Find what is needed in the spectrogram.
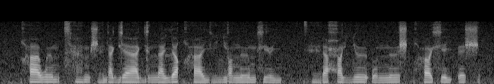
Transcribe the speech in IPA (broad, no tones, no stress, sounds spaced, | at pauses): qʰ ɛː w ɨː m t͡sʰ æ̤ m ʃ ɛ̤ j æ ɡʲ æː ɡʲ u n̪ æ lʲ ɨ qʰ ɪː j i̤ ʎ j ɔ n̪ ɨː m xʲ ɨː j | t̪ʰ e̤ ɾ ɛ ħ ɒ j ʎ ɨː ʔ u n̪ ɨː ʃ qʰ u xʲ ɛ j ʔ ɪ ʃ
